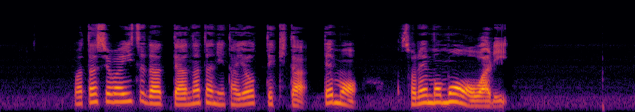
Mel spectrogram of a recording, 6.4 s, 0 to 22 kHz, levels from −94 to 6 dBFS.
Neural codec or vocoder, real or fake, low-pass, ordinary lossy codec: vocoder, 24 kHz, 100 mel bands, Vocos; fake; 9.9 kHz; AAC, 64 kbps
